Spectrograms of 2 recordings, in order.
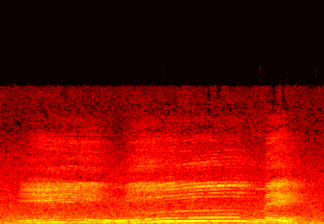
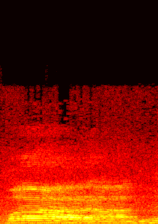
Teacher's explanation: Quando é nasal, P depois de nasal, ele se nasaliza em me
